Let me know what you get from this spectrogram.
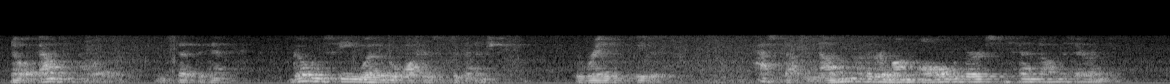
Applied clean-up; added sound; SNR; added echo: none; Waves, surf; 17 dB; reverberation time 0.9 s.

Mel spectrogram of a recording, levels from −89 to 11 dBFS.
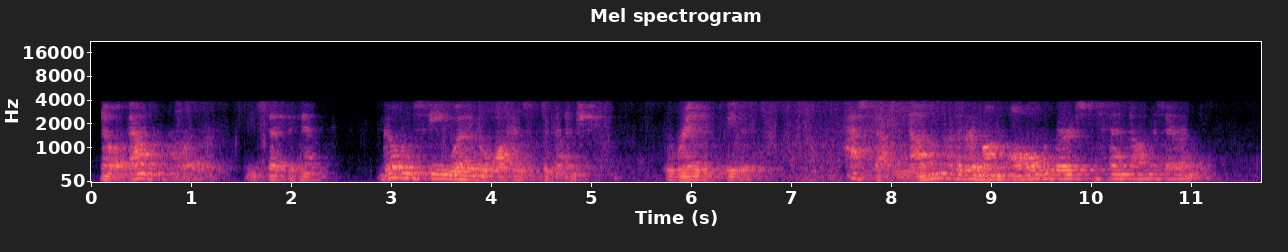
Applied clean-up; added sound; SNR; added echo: neural separator model SepFormer DNS4.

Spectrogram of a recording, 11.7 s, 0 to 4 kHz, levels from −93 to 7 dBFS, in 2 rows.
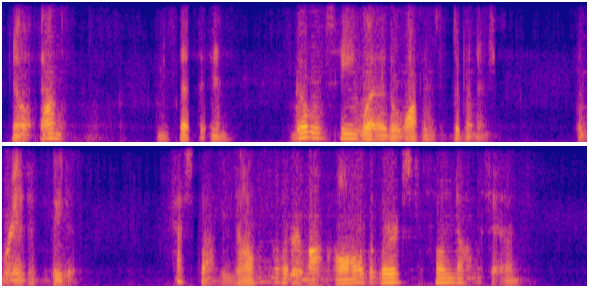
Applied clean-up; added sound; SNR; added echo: neural separator model SepFormer WHAMR!.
